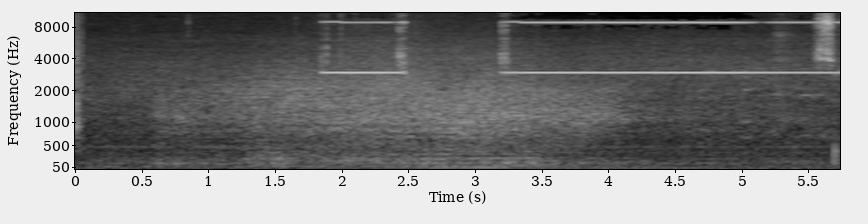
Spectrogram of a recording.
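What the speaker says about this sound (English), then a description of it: "with the multimeter, I'm going to check its continuity first" A multimeter set to continuity beeps while its probes test a relay, sounding a thin, steady electronic tone that turns on and off in short bursts over a faint background hiss and handling noise.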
